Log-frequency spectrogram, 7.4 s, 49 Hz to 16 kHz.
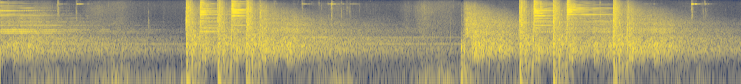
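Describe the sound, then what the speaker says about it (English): Grand Power P1 Ultra pistol fired outdoors, two loud sharp shot strings, each opening with a sharp crack and followed by a rapid burst of close, ringing reports that decay slowly, no talking. "that is really flat and smooth shooting"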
